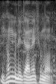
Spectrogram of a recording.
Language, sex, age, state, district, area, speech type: Bodo, male, 60+, Assam, Udalguri, rural, spontaneous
